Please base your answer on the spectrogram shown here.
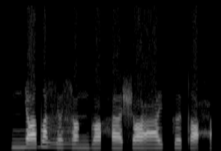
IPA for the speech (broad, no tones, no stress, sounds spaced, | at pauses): ɲ ɛ dˤ ə ɮ ə ɮ ɒ n d ɒ h a ʃ ɒ ʕ e k ə t ɑ ħ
